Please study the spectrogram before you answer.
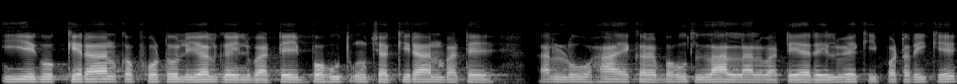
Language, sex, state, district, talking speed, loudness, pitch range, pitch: Bhojpuri, male, Uttar Pradesh, Deoria, 145 wpm, -19 LUFS, 110-115 Hz, 115 Hz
